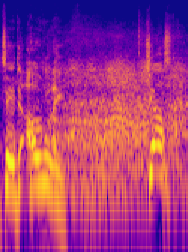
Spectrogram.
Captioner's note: studio audience laughs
